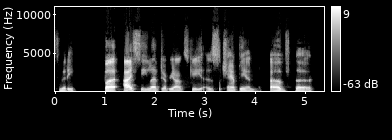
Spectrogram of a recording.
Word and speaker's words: Dobriansky: his name, Dr. Lev Dobryansky, Dobriansky. I'm not 100% sure I'm pronouncing Yep, you got it.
